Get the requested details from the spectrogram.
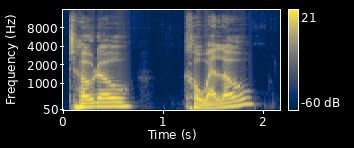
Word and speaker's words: Toto Coelho: It's by a group called, and I'm going to butcher the name. I probably should have researched how to say it, but it's Toto Coelho. – That's absolutely right.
